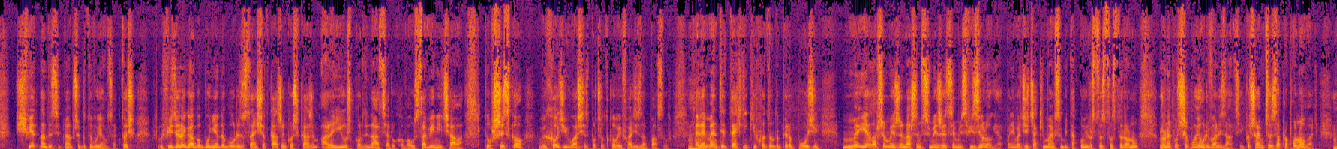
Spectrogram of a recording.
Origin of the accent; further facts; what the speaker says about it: Warsaw, Masovian Voivodeship, Poland; bo ja się urodziłem na Powiślu, wychowywałem się na Powiślu, no i tam właśnie też zacząłem ćwiczyć zapasy.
